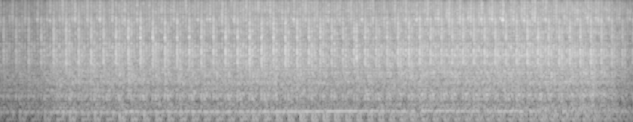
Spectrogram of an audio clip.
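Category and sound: vehicle, tractor engine running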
